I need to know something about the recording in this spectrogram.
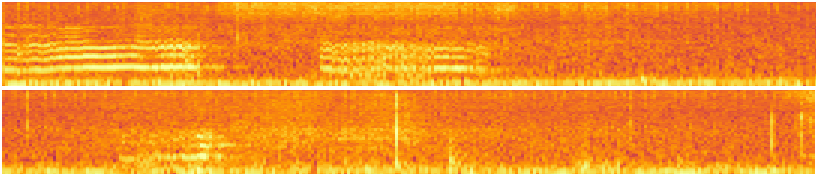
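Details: Two high kitten meows in quick succession, the second rougher, from a kitten learning to walk, then a faint short mew amid clicks and shuffling noises.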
